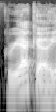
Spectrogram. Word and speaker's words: Grieco: Grieco, yes.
